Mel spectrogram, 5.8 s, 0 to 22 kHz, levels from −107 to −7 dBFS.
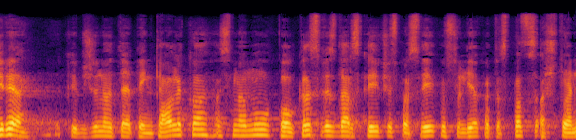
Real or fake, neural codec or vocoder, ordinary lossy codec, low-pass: fake; codec, 44.1 kHz, 2.6 kbps, SNAC; AAC, 48 kbps; 14.4 kHz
